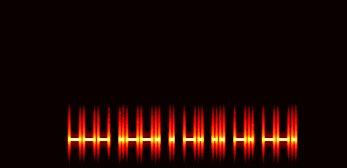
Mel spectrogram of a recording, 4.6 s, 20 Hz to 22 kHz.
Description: Morse code, heard as a keyed tone, about 25 wpm, 700 Hz. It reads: OPENING
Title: ING Suffix - Top 100 Words with Base Words 25wpm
